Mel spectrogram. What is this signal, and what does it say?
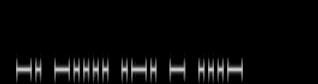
Morse code, heard as a keyed tone, about 25 wpm, 700 Hz. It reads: N6RTV
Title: USA Callsign DE Callsign 25wpm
